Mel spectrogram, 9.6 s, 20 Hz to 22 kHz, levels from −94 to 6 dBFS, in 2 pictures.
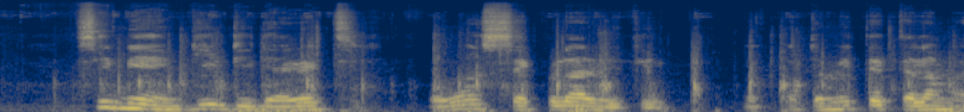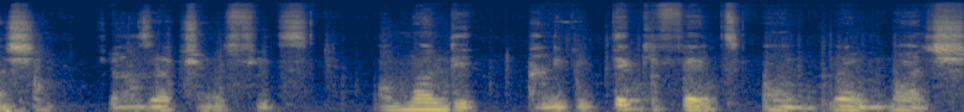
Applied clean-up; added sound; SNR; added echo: neural mask model RNNoise.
